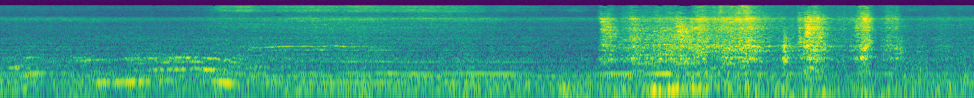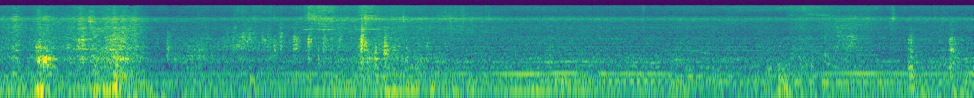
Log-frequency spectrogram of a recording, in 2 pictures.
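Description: A diesel engine rumbles steadily, heard from inside a machine's cab.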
